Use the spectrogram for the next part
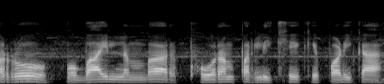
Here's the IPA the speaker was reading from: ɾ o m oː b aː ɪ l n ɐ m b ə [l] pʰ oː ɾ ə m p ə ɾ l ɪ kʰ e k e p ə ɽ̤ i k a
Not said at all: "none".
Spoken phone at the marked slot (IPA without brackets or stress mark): ɾ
